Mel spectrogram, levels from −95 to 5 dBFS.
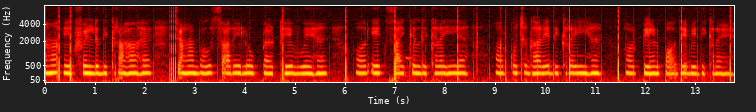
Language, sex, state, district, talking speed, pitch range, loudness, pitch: Hindi, female, Uttar Pradesh, Hamirpur, 135 wpm, 240-245 Hz, -31 LUFS, 245 Hz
